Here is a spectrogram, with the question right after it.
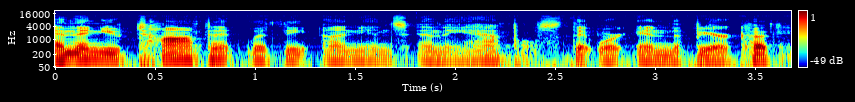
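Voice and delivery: voice dropped to hushed, very quiet. Explaining a hot dog recipe step to a listener, in a lowered voice. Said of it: "your voice got lower".

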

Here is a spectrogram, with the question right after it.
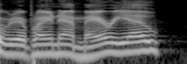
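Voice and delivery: put-on rural Southern-style accent. Discussing how to pronounce Polybius, talking in a redneck accent. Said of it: "sounds like a redneck to me".

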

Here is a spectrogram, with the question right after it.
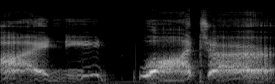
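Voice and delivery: put-on bad cartoon voice. Retelling a favorite episode scene, bad SpongeBob impression. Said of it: "Sorry about that bad impersonation".

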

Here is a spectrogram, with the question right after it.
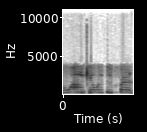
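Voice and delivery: high-pitched, rising voice.

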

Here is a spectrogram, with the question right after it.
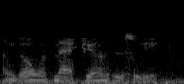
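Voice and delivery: put-on voice, very low, soft, mumbled.

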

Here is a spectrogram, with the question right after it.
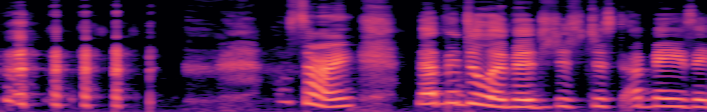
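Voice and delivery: laughing so hard it turns to crying. Reacting to a funny story the other speaker is telling, laughing so hard crying. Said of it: "i'm laughing so hard i'm crying".

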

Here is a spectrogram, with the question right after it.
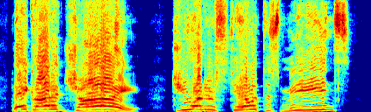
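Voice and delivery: very high-pitched shout, drawn out. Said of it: "You're yelling so loud right now".

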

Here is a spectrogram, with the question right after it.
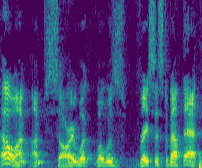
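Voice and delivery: ordinary talk, nothing marked

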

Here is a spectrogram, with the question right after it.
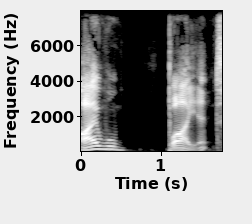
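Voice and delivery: halting, wavering, hesitant speech. Asked by another speaker whether he'll buy the iPad, answering: hesitant. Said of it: "Listen to that hesitation in your voice".

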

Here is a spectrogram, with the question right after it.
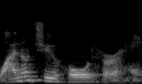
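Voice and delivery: very soft, very quiet, half-whispered aside. Retelling what a mother said in the theater: imitating someone half-whispering. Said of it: "my mother whispers to me".

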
